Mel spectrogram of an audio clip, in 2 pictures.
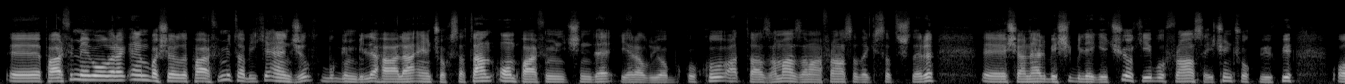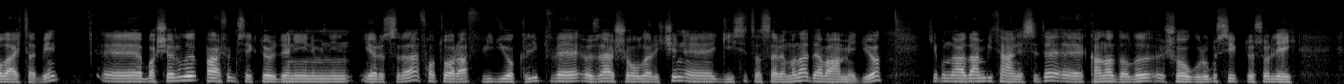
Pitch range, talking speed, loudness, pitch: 125-150 Hz, 160 wpm, -28 LUFS, 135 Hz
